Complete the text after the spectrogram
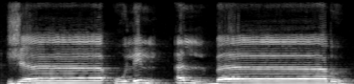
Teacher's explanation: مد منفصل لگ رہی ہے کیونکہ حروف مدہ کے بعد حمزہ دوسرے کلمے میں ہے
